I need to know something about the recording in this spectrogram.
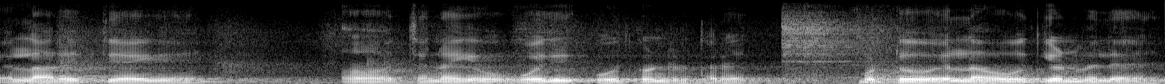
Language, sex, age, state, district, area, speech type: Kannada, male, 18-30, Karnataka, Bellary, rural, spontaneous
